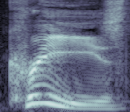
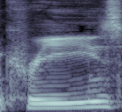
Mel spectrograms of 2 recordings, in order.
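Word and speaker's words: Kryze: the whole pronunciation thing has been settled so crees like freeze is how you pronounce bokutan's last name same with the duchess satine crees okay and the mystery of sasha banks has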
